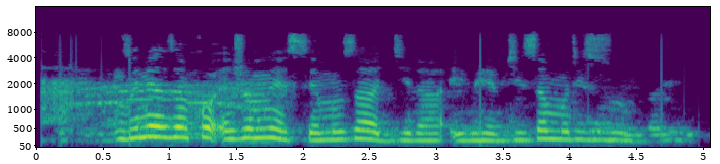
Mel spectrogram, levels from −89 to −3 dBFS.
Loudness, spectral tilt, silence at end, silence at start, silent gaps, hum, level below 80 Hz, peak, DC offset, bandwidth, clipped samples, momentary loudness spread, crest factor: -21 LUFS; -6.5 dB/octave; 0.15 s; 0.05 s; none; none; -62 dBFS; -4 dBFS; under 0.1%; 7.8 kHz; under 0.1%; 15 LU; 18 dB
